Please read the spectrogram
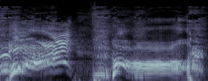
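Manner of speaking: high yelp sinking into a moan; mock pained cry. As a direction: imitate a cartoon hero kicked below the belt. Cartoon Link kicked in the balls.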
